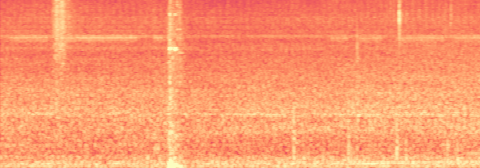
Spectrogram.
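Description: A car door shuts with one solid thump about two seconds in. Under it runs a steady rumble of outdoor traffic, with a couple of small clicks.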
